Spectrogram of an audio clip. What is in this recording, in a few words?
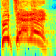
rank lieutenant, US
